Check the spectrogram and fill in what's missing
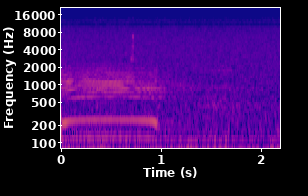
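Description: A single cow gives one drawn-out low moo, about a second long, followed by quiet outdoor background.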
